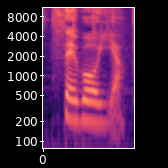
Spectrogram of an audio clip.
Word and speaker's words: cebolla: It is spoken in Spain, and in Spain they pronounce the letter C followed by an I or an E. They pronounce it th, with the tongue in the middle of your teeth.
